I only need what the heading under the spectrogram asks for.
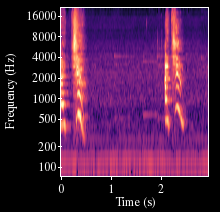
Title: Pretending to sneeZe 17 weeks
